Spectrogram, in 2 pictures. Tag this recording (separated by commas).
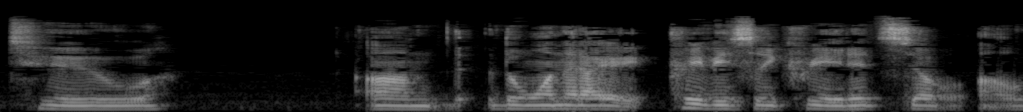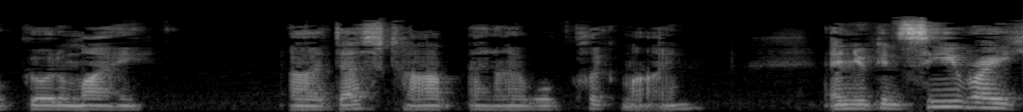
Speech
